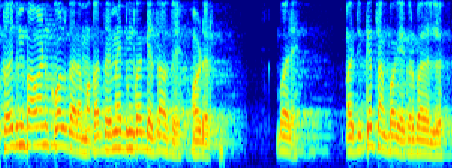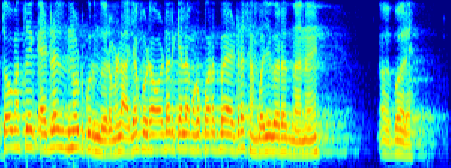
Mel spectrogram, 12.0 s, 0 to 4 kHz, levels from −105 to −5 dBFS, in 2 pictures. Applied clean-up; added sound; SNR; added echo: none; none; none; none.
